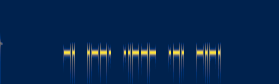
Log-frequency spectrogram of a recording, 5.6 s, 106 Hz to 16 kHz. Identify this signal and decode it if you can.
Morse code, heard as a keyed tone, about 28 wpm, spaced as for 20 wpm, 700 Hz. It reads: NP2RC
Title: USA Call Signs - 5 Characters - 2x Character Spacing - 28wpm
